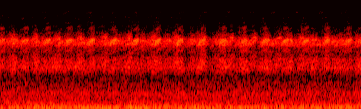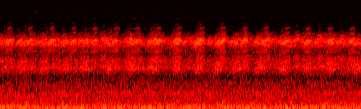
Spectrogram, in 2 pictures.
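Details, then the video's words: Many frogs croak together in a rural night chorus before rain, a continuous rapid pulsing of rasping notes that layer into an unbroken wall of sound over a faint low rumble. "개구리들의 합창"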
